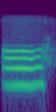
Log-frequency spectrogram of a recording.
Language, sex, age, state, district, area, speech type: Assamese, female, 18-30, Assam, Dhemaji, rural, conversation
